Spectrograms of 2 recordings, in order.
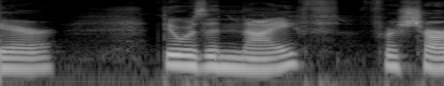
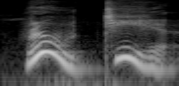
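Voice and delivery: higher, louder motherly reproach; reproachful; 6 semitones higher, 7 dB louder than usual. A narrator's reading. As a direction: scold a little one, still affectionate. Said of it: "said Kanga reproachfully".

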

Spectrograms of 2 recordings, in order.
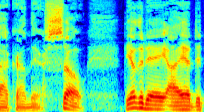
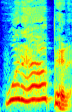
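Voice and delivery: much higher, startled question; startled teen. Retold or imitated. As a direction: squeak it out in sudden alarm. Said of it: "she's just like".

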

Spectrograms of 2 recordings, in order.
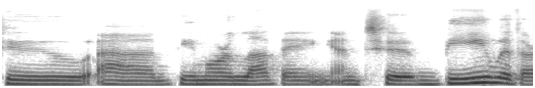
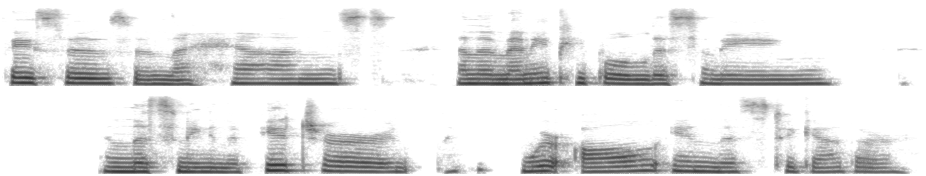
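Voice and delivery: guided meditation. Acted. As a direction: gently guide the group into shared stillness. Leads a group meditation.

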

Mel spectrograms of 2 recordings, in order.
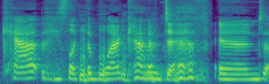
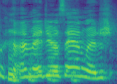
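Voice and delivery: imitated Roach; 7 semitones higher than usual. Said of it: "which always makes me laugh".

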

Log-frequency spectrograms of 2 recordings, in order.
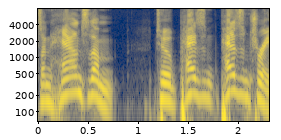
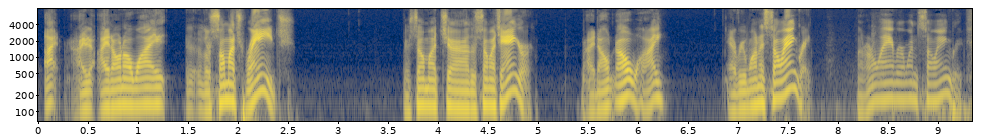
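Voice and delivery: lower, fake-puzzled whine of a smug millionaire; mocking rich politician; 6 semitones lower, 4 dB quieter than usual. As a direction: play the clueless rich guy shrugging off the rage. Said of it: "saying, uh, you know".

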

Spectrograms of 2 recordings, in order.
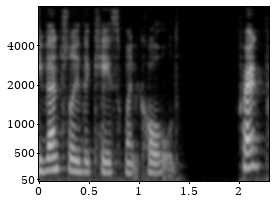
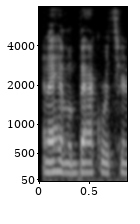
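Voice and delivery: usual speaking voice

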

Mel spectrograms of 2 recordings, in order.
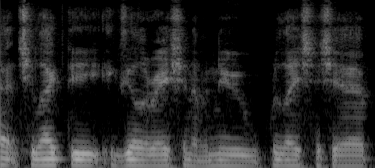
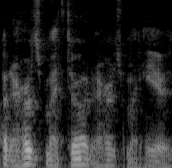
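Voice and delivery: ordinary talk

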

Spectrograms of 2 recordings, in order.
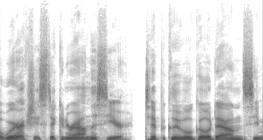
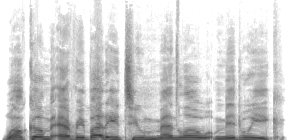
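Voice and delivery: excited welcome; 10 semitones higher, 3 dB louder than usual. Real, not acted. Show opening welcome.

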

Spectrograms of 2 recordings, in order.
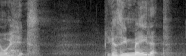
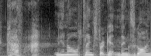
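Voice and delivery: mock breezy thanks; 6 semitones higher, 4 dB quieter than usual. Preacher mocks people thanking God.

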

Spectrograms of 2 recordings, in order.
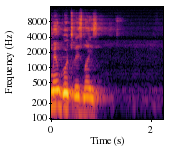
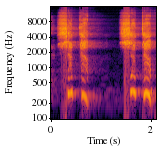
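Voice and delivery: sharp scolding; 8 semitones higher, slower than usual. Acted. Preacher scolding congregation member.

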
